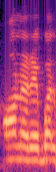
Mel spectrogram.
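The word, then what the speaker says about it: honourable: ना ओ ला लेबो, तो ऑनरेबल बोलथन, मतलब कि ऑनरेबल जरूर पढ़थन होला, लेकिन एच है साइलेंट रहते।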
